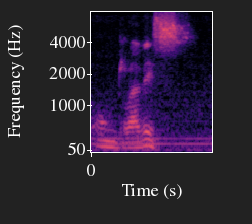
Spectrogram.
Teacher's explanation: en la palabra honradez, la sílaba tónica está en la última.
